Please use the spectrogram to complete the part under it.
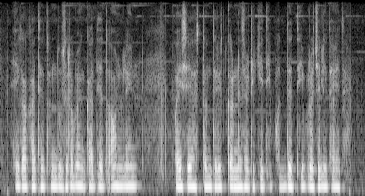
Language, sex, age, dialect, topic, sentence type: Marathi, male, 18-24, Standard Marathi, banking, question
